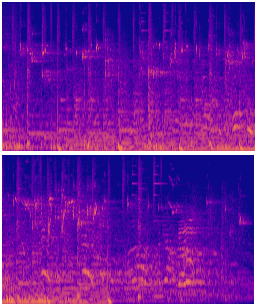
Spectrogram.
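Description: Basketballs bouncing and sneakers squeaking on a hardwood court during a practice scrimmage, with players' voices, over background music that fades out near the end.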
